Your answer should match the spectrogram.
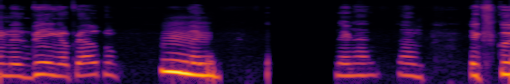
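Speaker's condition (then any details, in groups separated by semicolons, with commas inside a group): Cerebral palsy; from birth, wheelchair user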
